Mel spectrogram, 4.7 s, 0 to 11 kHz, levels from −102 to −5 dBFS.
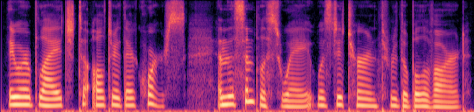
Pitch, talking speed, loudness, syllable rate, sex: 200 Hz, 215 wpm, -18 LUFS, 6.1 syllables/s, female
